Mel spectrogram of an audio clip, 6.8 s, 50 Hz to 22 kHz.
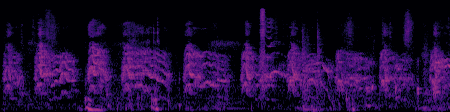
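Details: Young Cavalier King Charles Spaniels, the Sarlat and Chloé litter born 7 April 2014 in Spain, wanting out; drawn-out rising whines repeated roughly every second, several pups overlapping.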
